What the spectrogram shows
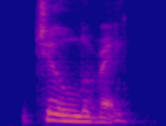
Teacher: that second or third E, when it's written, is not heard when we say the word out loud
